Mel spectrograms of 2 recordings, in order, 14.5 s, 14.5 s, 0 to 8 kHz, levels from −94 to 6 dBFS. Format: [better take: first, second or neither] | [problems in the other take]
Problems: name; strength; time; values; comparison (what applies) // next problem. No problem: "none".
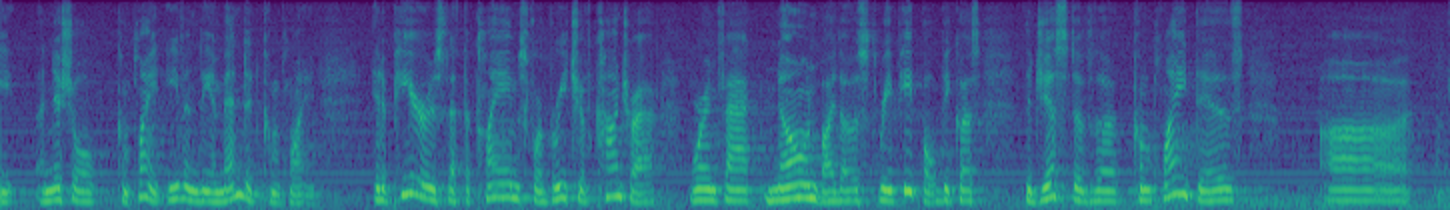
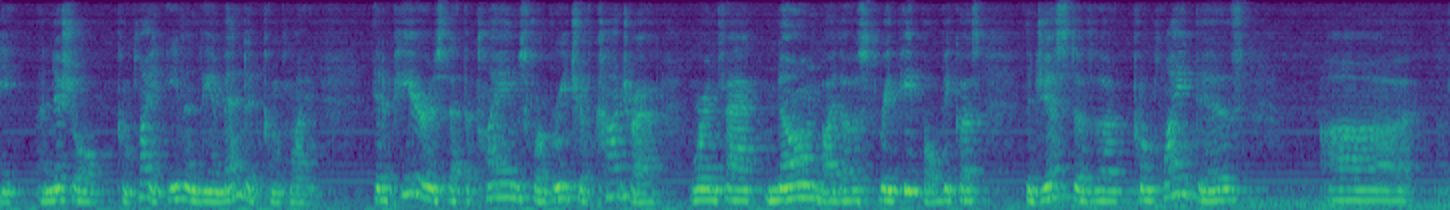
first | room echo; dies away in 0.4 s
